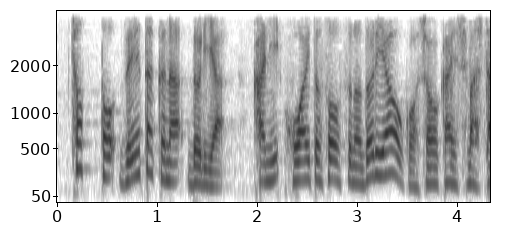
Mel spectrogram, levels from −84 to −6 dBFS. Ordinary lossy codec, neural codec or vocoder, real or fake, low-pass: none; none; real; 3.6 kHz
